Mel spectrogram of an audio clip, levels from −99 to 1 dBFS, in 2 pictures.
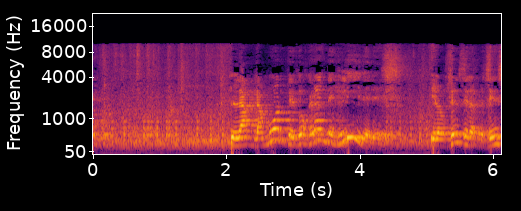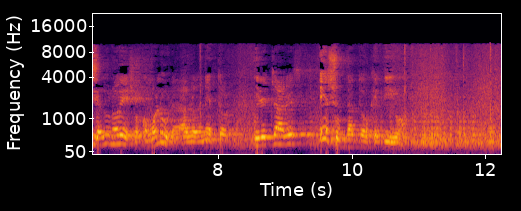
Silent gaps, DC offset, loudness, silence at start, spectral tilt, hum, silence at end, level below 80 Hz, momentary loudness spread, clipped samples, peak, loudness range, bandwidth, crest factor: none; under 0.1%; -22 LUFS; 0 s; -4 dB/octave; none; 0 s; -62 dBFS; 11 LU; under 0.1%; -4 dBFS; 2 LU; 10.5 kHz; 16 dB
